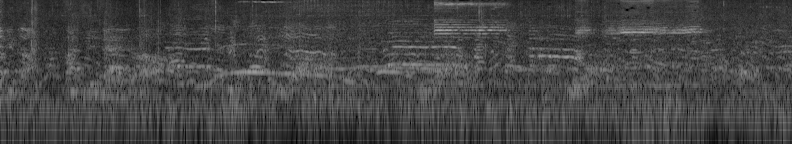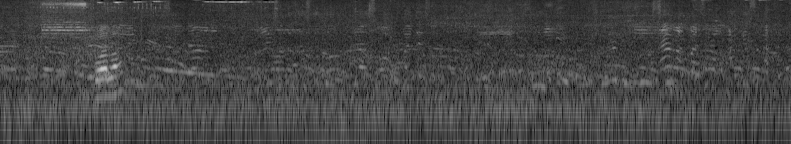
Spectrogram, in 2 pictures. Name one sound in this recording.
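Motorcycle engines rumble nearby.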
